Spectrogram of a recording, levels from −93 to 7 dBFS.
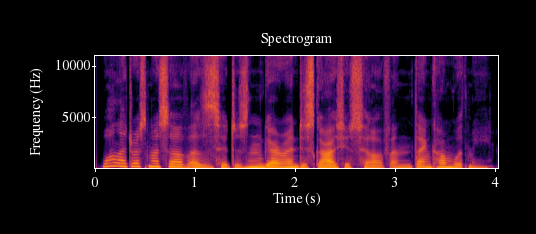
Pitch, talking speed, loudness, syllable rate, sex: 205 Hz, 240 wpm, -18 LUFS, 5.9 syllables/s, female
